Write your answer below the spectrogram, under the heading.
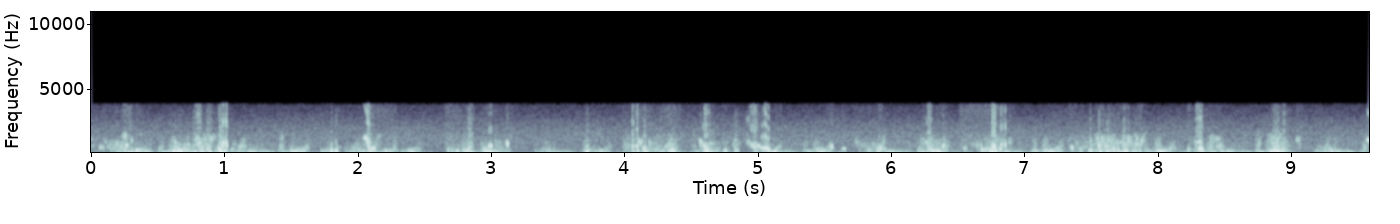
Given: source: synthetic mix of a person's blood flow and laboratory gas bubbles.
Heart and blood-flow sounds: Doppler ultrasound of blood flow; precordium
0.00-0.47 s: bubbles
0.58-1.05 s: bubbles
1.71-1.88 s: bubbles
2.03-2.29 s: bubbles
2.65-3.17 s: bubbles
3.68-3.78 s: bubbles
3.98-4.43 s: bubbles
4.54-4.88 s: bubbles
4.91-5.18 s: bubbles
5.51-5.60 s: bubbles
5.62-5.69 s: bubbles
5.72-5.96 s: bubbles
6.22-6.44 s: bubbles
6.51-6.93 s: bubbles
7.32-7.91 s: bubbles
8.21-8.48 s: bubbles
8.81-9.10 s: bubbles
9.54-9.59 s: bubbles
From the record:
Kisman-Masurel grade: 243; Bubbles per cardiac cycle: several, 3 to 8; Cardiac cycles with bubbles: 100%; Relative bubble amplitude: loud (0.450 to 0.775); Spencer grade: 3 (all of the cardiac periods contain showers or single bubble signals, but not dominating or overriding the cardiac motion signals); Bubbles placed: anywhere in the cardiac cycle

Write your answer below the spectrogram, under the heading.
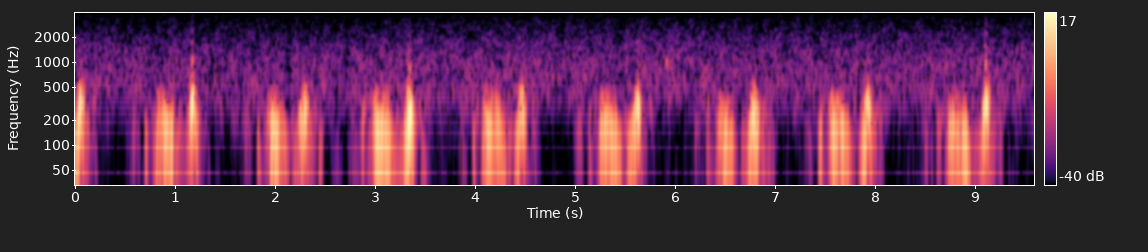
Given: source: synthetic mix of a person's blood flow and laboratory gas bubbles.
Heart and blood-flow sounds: Doppler ultrasound of blood flow; precordium
5.90-5.95 s: bubbles
From the record:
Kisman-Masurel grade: 111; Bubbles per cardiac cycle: 1 to 2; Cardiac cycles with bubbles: 1 to 10%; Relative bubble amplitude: barely perceptible (0.100 to 0.250); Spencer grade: 1 (occasional bubble signal discernible with the cardiac motion signal, with majority of cardiac periods free of bubbles); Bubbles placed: only in the low amplitude regions of the cardiac cycle

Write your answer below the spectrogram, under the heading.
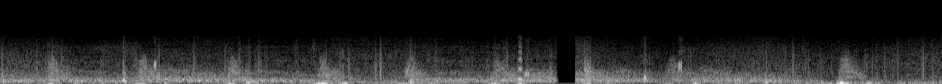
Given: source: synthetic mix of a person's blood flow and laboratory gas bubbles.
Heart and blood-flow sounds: Doppler ultrasound of blood flow; subclavian vein
1.19-1.30 s: bubbles
1.52-1.59 s: bubbles
5.16-5.30 s: bubbles
6.41-6.51 s: bubbles
6.77-6.86 s: bubbles
From the record:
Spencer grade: 2 (many but less than half of the cardiac periods contain bubble signals, singularly or in groups); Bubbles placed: anywhere in the cardiac cycle

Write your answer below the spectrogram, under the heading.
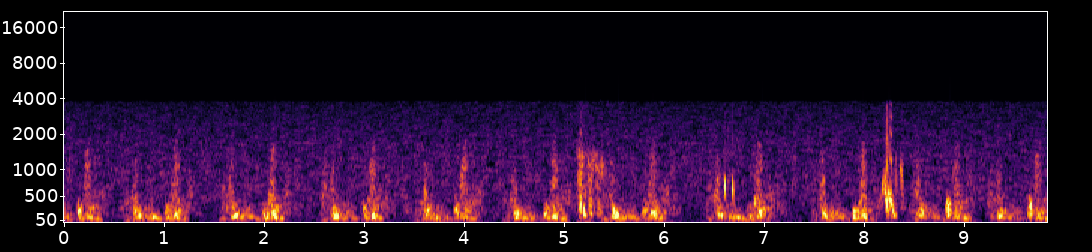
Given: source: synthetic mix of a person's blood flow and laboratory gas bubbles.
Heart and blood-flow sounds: Doppler ultrasound of blood flow; precordium
5.11-5.41 s: bubbles
6.57-6.73 s: bubbles
8.15-8.41 s: bubbles
From the record:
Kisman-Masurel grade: 123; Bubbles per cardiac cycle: 1 to 2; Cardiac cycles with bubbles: 10 to 50%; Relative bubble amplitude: loud (0.450 to 0.775); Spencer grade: 2 (many but less than half of the cardiac periods contain bubble signals, singularly or in groups); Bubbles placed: anywhere in the cardiac cycle

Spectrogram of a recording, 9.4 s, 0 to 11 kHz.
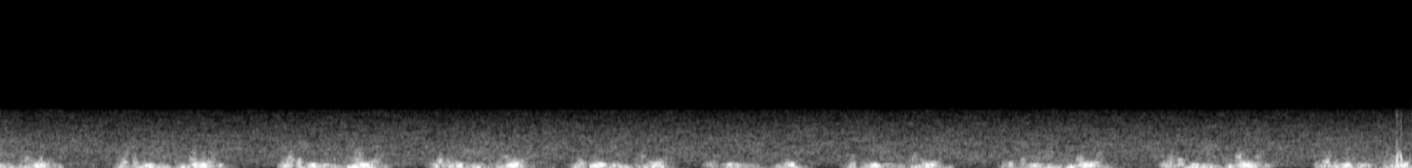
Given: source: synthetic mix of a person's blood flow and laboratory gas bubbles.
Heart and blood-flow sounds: Doppler ultrasound of blood flow; precordium
9.29-9.39 s: bubbles
From the record:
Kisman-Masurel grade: 113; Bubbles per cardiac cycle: 1 to 2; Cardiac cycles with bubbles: 1 to 10%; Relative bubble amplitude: loud (0.450 to 0.775); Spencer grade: 1 (occasional bubble signal discernible with the cardiac motion signal, with majority of cardiac periods free of bubbles); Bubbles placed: anywhere in the cardiac cycle

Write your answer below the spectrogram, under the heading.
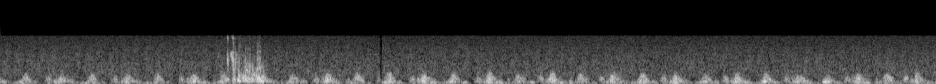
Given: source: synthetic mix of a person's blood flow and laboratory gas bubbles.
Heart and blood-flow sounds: Doppler ultrasound of blood flow; precordium
2.17-2.67 s: bubbles
From the record:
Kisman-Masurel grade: 213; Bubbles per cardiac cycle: several, 3 to 8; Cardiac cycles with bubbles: 1 to 10%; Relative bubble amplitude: loud (0.450 to 0.775); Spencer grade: 1 (occasional bubble signal discernible with the cardiac motion signal, with majority of cardiac periods free of bubbles); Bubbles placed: anywhere in the cardiac cycle

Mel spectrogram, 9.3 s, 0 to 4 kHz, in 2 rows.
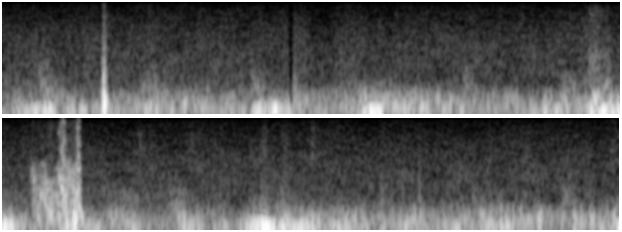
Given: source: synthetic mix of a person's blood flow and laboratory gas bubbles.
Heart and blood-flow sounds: Doppler ultrasound of blood flow; subclavian vein
4.40-4.57 s: bubbles
4.84-5.26 s: bubbles
From the record:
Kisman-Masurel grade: 212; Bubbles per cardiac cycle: several, 3 to 8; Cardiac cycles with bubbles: 1 to 10%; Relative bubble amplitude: moderate (0.250 to 0.450); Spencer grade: 1 (occasional bubble signal discernible with the cardiac motion signal, with majority of cardiac periods free of bubbles); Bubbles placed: anywhere in the cardiac cycle

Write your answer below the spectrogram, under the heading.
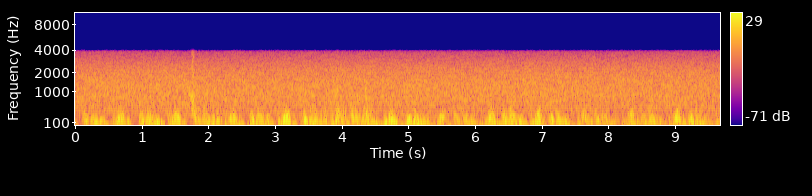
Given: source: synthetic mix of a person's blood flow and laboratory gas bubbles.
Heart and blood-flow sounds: Doppler ultrasound of blood flow; precordium
1.62-1.87 s: bubbles
2.10-2.24 s: bubbles
3.67-4.44 s: bubbles
From the record:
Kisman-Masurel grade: 222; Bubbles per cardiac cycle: several, 3 to 8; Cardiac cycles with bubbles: 10 to 50%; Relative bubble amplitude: moderate (0.250 to 0.450); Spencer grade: 2 (many but less than half of the cardiac periods contain bubble signals, singularly or in groups); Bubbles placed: anywhere in the cardiac cycle

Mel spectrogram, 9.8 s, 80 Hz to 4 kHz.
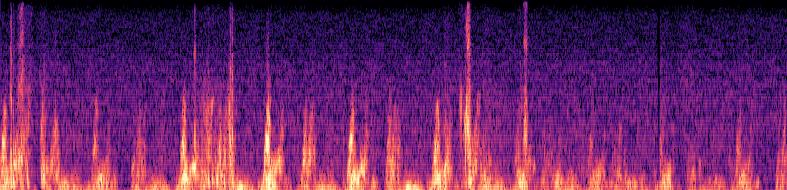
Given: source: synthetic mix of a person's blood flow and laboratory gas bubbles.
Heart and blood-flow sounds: Doppler ultrasound of blood flow; precordium
0.10-0.40 s: bubbles
0.48-0.58 s: bubbles
0.67-0.73 s: bubbles
2.40-2.96 s: bubbles
5.53-5.64 s: bubbles
5.73-6.15 s: bubbles
6.46-6.70 s: bubbles
From the record:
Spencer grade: 2 (many but less than half of the cardiac periods contain bubble signals, singularly or in groups); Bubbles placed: only in the low amplitude regions of the cardiac cycle

